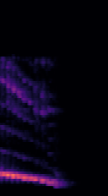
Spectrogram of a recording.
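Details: A male kaso-kaso bird calls for its female with a pure whistled note that falls steadily in pitch and fades out after under a second, in otherwise silent surroundings.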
